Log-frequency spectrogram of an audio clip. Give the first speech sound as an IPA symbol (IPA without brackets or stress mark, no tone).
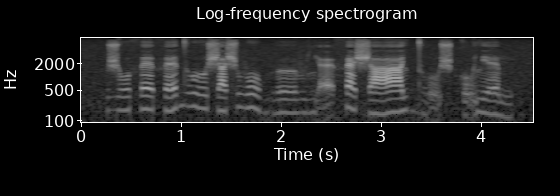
ʒ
